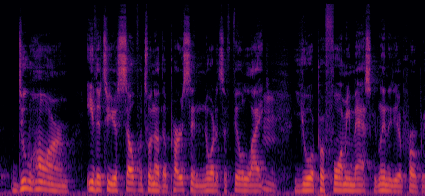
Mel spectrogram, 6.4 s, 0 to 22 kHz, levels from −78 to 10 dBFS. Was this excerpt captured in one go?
yes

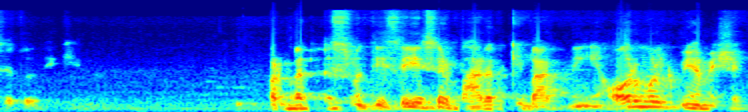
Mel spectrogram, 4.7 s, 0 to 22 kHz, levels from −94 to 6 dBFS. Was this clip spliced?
no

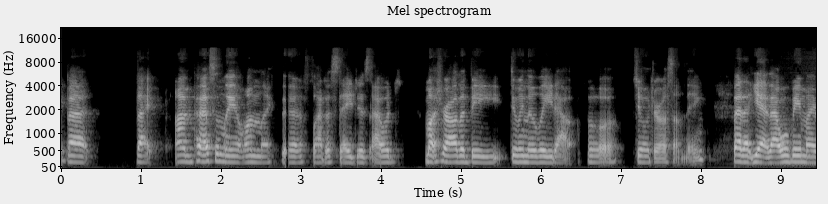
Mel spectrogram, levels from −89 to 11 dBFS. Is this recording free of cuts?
no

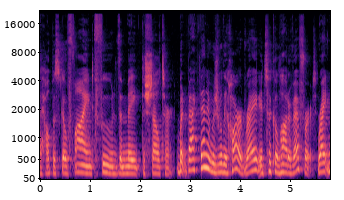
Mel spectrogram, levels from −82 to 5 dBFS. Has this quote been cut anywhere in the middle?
yes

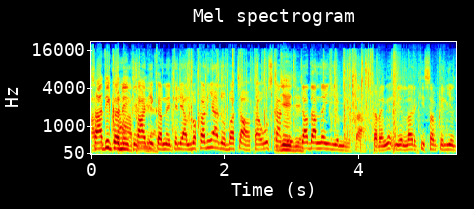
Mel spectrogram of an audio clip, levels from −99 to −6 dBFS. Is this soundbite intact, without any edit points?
no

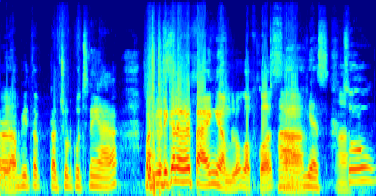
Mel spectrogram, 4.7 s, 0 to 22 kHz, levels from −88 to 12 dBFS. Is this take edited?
no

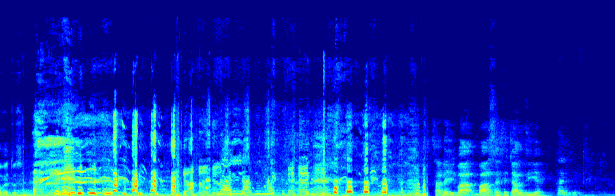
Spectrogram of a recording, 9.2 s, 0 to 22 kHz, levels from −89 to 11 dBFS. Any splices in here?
yes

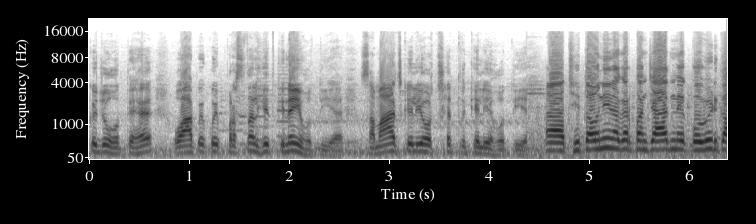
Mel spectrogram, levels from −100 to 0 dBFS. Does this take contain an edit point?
yes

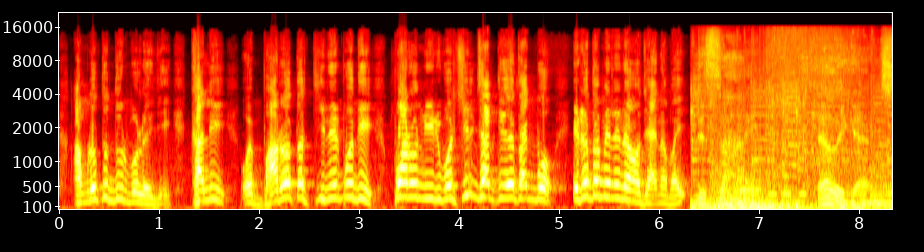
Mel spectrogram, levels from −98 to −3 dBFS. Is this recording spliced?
no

